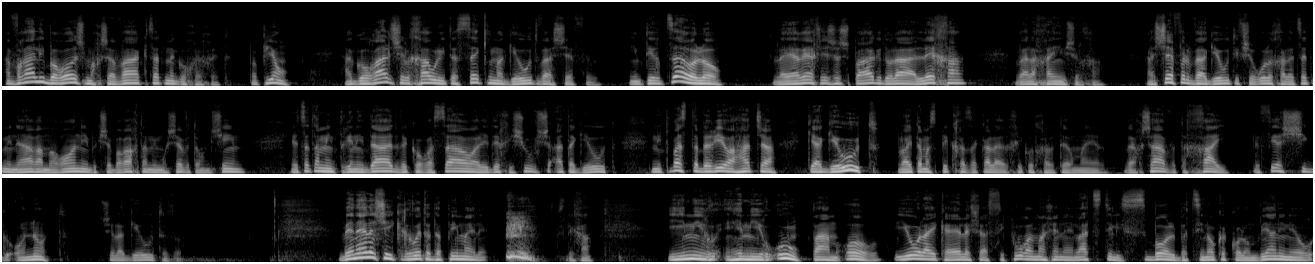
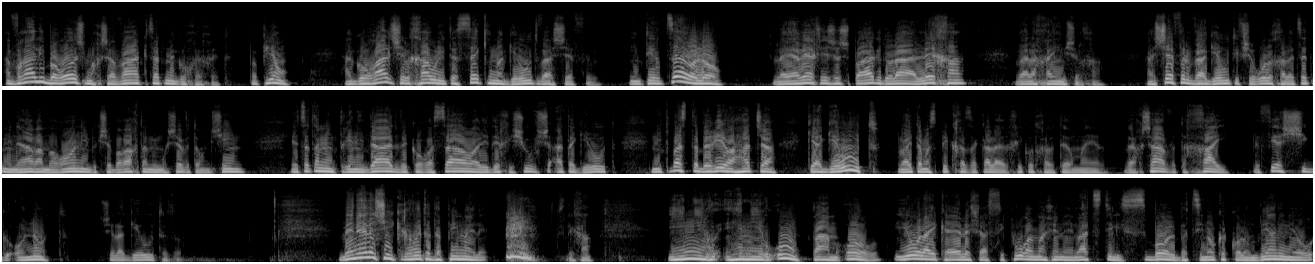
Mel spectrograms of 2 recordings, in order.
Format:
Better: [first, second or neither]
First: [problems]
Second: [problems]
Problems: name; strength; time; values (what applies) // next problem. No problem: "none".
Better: first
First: none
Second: distortion; slight; 8% of the sound clipped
